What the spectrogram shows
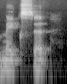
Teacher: I sort of link them makes it there's not a real clear break between those two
